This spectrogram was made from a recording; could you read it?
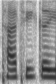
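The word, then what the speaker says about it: Titeaka: I'm Tatika.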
